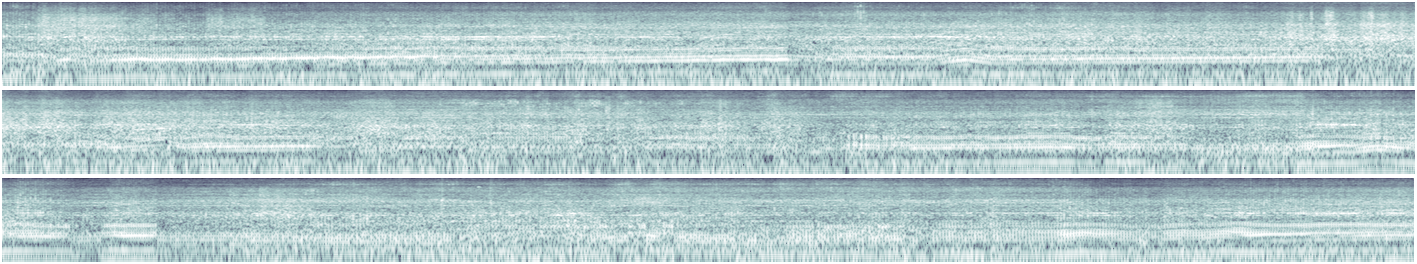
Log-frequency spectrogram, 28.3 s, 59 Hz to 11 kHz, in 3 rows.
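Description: Honda XR100's air-cooled single-cylinder four-stroke engine at racing throttle, heard close up from the bike: the revs rise and fall again and again through gear changes and corners, easing off briefly about two-thirds of the way through.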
